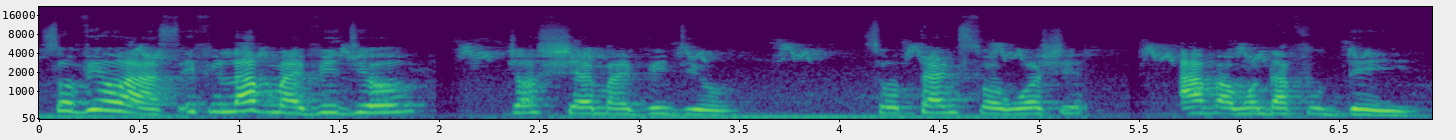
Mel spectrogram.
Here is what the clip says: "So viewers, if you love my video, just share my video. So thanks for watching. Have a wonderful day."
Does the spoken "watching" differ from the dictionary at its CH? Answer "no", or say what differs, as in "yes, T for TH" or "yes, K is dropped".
yes, SH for CH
